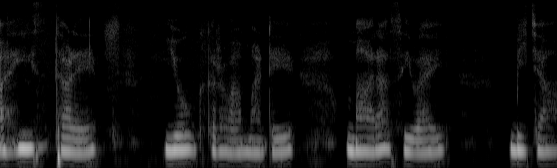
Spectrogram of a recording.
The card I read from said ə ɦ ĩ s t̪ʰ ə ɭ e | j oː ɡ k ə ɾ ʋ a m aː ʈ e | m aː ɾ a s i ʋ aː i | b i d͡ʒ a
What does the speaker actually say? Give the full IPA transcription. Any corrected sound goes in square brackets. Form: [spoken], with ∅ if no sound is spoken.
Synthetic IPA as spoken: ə ɦ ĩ s t̪ʰ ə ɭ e | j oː ɡ k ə ɾ ʋ a m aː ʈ e | m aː ɾ a s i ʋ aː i | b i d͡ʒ a

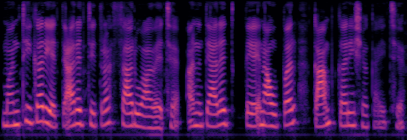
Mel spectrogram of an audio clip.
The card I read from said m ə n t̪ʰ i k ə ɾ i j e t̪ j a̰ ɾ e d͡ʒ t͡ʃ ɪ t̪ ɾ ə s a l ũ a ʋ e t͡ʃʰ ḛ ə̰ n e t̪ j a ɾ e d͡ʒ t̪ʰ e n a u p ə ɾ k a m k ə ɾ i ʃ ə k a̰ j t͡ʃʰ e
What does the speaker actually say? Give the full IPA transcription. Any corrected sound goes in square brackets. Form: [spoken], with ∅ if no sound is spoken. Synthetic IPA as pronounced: m ə n t̪ʰ i k ə ɾ i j e t̪ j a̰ ɾ e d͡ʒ t͡ʃ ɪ t̪ ɾ ə s a [ɾ] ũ a ʋ e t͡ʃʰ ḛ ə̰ n e t̪ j a ɾ e d͡ʒ [t̪] e n a u p ə ɾ k a m k ə ɾ i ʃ ə k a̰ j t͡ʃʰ e

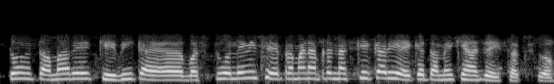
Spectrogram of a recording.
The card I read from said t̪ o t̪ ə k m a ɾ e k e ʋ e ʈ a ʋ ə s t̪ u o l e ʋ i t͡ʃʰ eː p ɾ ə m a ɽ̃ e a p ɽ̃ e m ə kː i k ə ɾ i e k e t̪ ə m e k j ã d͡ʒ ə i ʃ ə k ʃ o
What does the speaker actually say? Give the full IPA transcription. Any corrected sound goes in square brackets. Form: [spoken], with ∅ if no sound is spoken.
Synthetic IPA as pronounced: t̪ o t̪ ə [∅] m a ɾ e k e ʋ [i] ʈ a ʋ ə s t̪ u o l e ʋ i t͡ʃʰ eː p ɾ ə m a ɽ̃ e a p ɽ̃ e [n] ə kː i k ə ɾ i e k e t̪ ə m e k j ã d͡ʒ ə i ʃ ə k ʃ o

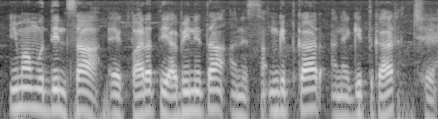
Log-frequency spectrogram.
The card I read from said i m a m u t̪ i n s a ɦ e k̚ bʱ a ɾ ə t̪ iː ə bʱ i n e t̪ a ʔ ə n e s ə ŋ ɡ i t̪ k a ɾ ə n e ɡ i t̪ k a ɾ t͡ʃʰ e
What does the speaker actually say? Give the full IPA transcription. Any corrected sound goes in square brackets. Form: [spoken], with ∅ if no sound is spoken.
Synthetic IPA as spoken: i m a m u [d̪] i n s a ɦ e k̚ bʱ a ɾ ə t̪ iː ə bʱ i n e t̪ a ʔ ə n e s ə ŋ ɡ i t̪ k a ɾ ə n e ɡ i t̪ k a ɾ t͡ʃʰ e

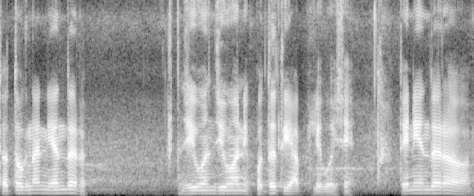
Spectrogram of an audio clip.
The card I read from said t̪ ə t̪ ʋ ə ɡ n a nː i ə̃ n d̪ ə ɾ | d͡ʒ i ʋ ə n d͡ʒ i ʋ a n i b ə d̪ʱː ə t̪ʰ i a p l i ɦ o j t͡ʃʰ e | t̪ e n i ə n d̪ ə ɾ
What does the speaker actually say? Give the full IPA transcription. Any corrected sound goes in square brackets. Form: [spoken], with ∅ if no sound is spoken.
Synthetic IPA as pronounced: t̪ ə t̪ ʋ ə ɡ n a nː i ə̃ n d̪ ə ɾ | d͡ʒ i ʋ ə n d͡ʒ i ʋ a n i [p] ə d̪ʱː ə [t̪] i a p l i ɦ o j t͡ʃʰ e | t̪ e n i ə n d̪ ə ɾ

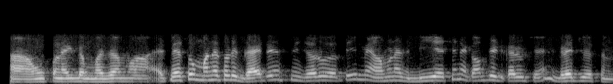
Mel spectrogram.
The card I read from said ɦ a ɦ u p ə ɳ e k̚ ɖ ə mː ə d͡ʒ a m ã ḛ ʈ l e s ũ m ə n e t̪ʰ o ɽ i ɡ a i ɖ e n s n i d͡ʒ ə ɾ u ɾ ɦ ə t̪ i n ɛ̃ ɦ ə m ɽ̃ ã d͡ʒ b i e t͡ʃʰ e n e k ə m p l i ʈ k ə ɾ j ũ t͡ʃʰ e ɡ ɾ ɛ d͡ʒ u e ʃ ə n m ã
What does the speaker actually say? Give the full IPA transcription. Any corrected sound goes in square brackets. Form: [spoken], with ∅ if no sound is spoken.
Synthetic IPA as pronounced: ɦ a ɦ [ũ] p ə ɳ e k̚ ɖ ə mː ə d͡ʒ a m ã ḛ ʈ l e s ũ m ə n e t̪ʰ o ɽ i ɡ a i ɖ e n s n i d͡ʒ ə ɾ u ɾ ɦ ə t̪ i [m] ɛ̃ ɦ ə m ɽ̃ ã d͡ʒ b i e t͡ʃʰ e n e k ə m p l i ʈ k ə ɾ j ũ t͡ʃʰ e ɡ ɾ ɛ d͡ʒ u e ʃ ə n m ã

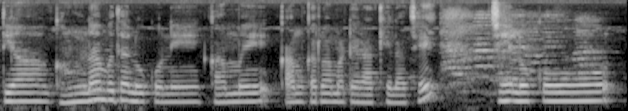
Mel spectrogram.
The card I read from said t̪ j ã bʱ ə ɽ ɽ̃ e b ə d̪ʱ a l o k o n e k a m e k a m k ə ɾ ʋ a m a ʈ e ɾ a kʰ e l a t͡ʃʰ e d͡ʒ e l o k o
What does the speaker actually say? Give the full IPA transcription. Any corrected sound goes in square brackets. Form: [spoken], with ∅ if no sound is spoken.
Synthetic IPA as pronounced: t̪ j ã [ɡʱ] ə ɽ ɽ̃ [a] b ə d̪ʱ a l o k o n e k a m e k a m k ə ɾ ʋ a m a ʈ e ɾ a kʰ e l a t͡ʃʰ e d͡ʒ e l o k o

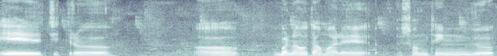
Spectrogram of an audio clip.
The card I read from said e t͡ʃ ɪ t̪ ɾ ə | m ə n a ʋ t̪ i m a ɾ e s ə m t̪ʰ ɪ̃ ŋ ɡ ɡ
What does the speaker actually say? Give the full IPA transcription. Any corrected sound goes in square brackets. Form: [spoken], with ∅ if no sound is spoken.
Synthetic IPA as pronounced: e t͡ʃ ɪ t̪ ɾ ə | [b] ə n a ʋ t̪ [a] m a ɾ e s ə m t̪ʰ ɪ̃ ŋ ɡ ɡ

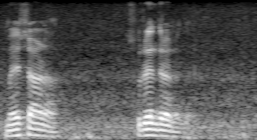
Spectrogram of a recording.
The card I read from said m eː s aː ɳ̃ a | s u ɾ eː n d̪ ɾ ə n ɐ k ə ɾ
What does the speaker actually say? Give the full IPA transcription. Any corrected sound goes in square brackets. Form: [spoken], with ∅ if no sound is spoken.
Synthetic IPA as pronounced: m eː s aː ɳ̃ a | s u ɾ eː n d̪ ɾ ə n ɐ [ɡ] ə ɾ

